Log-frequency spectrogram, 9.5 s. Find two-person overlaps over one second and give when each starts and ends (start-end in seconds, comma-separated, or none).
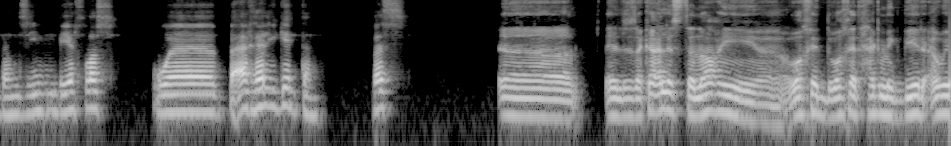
none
